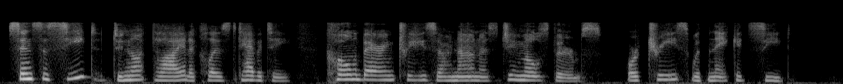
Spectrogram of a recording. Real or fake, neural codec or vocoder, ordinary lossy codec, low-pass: fake; codec, 16 kHz in and 24 kHz out, 0.4 kbps, LongCat-Audio-Codec, fine tuned four codebook decoder; MP3, 48 kbps; 7.2 kHz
